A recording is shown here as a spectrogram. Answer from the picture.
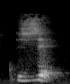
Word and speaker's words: j'ai: Comment je prononce ceci? Je vais le dire comme dans l'alphabet, la lettre G. C'est pareil. Donc, j'écris J apostrophe AI. Je dis j'ai.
